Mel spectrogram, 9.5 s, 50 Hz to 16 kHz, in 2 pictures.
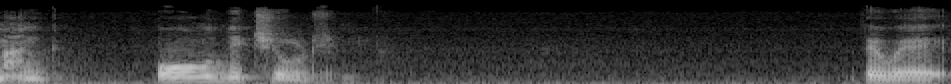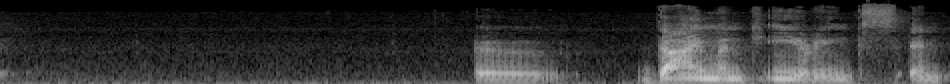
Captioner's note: pauses for 3 seconds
